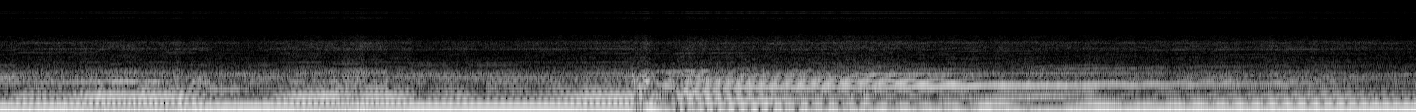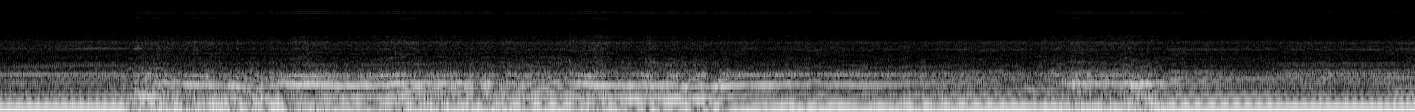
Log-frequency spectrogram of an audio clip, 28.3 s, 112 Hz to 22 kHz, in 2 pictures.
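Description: Fiat 126p race car's air-cooled two-cylinder engine running hard under racing load, heard from inside the cabin. About six and a half seconds in the revs break sharply, as at a gear change, then climb slowly for several seconds; around fifteen seconds in they dip and waver again before holding fairly steady.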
